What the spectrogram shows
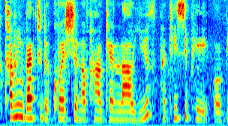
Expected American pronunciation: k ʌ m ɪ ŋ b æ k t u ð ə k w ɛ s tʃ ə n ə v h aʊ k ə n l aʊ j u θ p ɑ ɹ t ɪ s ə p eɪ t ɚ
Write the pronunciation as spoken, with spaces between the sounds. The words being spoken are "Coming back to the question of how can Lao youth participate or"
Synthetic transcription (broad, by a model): k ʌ m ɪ ŋ b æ k t u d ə k w ɛ s tʃ ə n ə f h aʊ k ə n l aʊ j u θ p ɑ t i s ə p eɪ t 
